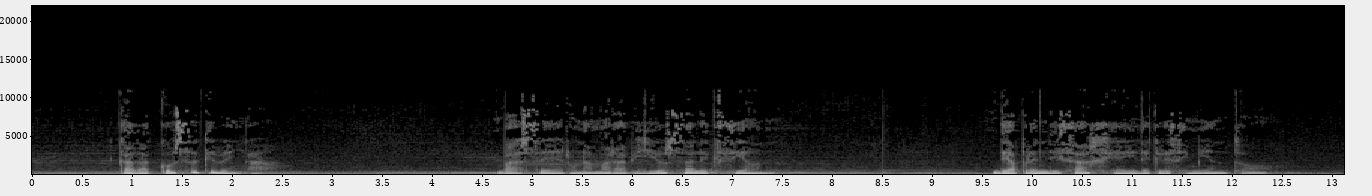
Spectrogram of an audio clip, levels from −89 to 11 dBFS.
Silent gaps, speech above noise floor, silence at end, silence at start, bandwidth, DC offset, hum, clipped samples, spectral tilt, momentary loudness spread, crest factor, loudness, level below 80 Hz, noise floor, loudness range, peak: none; 23 dB; 0.1 s; 0 s; 10 kHz; under 0.1%; none; under 0.1%; -7 dB/octave; 24 LU; 16 dB; -24 LUFS; -44 dBFS; -45 dBFS; 5 LU; -10 dBFS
